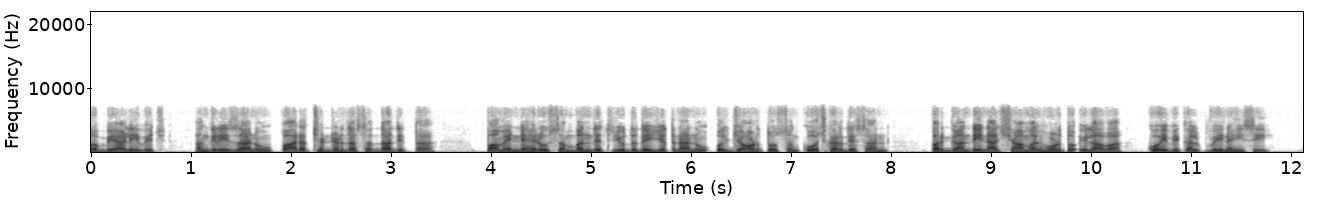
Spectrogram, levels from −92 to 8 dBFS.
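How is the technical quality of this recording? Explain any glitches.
Nothing stood out as a glitch or technical fault on listening to this speech recording.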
